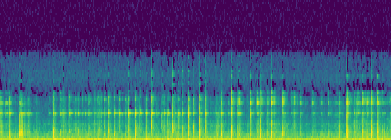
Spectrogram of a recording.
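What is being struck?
Glazed stoneware jug.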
